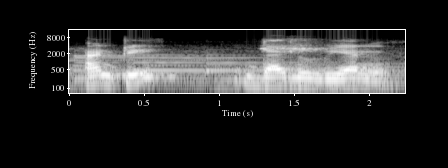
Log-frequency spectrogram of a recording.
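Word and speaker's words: antediluvian: அப்படின்னு சொல்றோம்ல அததான் வந்து ஆன்டி டைலூவியன் ஆன்டி டிலூவியன் டைலூவியன் டிலூவியன் அப்படின்னு சொல்லணும் இப்ப இதுக்கு உதாரணம் என்னன்னா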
